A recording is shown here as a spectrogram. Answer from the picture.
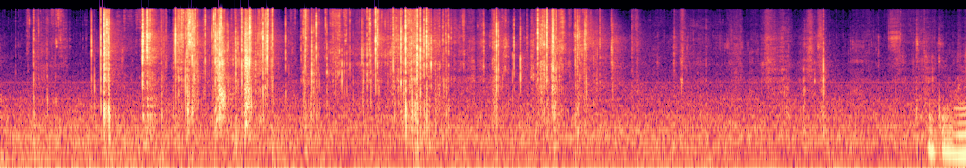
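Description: A trading-card pack wrapper being torn open and crinkled by hand: a run of crackling tears lasting several seconds, then quieter with a few small clicks as the cards come out.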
